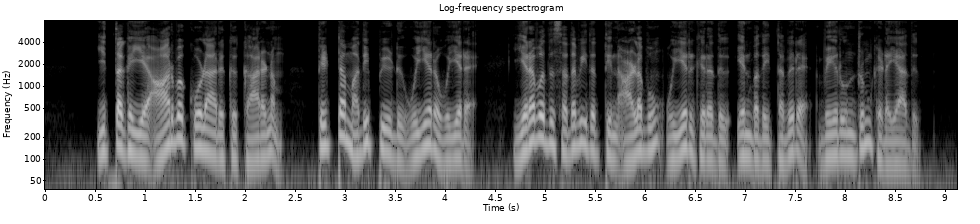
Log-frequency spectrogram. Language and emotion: Tamil, neutral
